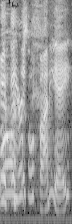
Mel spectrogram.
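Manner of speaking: a hint of a Canadian accent, high and teasing; mock Canadian. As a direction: tease them in a jokey Canadian accent.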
